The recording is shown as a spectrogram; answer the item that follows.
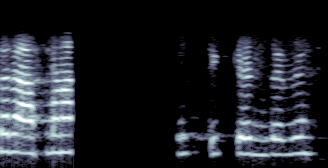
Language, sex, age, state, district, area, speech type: Odia, female, 18-30, Odisha, Nayagarh, rural, conversation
